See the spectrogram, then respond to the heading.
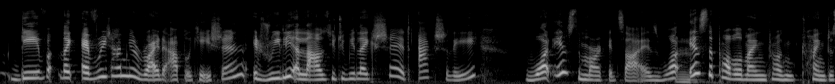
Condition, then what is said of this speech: None; typical speech.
